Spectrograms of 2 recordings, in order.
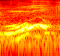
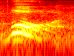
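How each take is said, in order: First: "War?" swooping up high as a question. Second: Loud, low proclamation; war cry. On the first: He questions her call to arms, rising incredulous "War?". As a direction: question "War?" with a big rise in pitch. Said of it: "He says". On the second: She turns to answer Antony, loud proclamation. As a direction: declare it boldly, drawn out. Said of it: "She turns this way and says". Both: Acted.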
